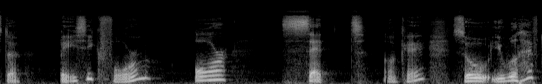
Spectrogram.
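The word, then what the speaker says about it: cette: So it's quite interesting because if you listen carefully, the masculine form here, cet, and the feminine form here, cet, you write them differently, but then you pronounce them the same way.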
